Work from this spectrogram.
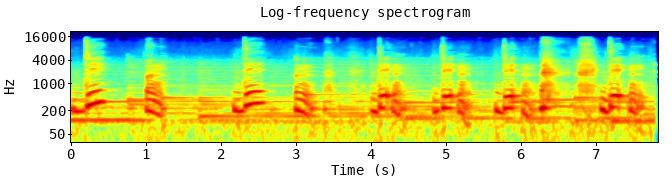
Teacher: So that final D is cut short. And the final T as well is cut. So it's really going to be just your throat.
